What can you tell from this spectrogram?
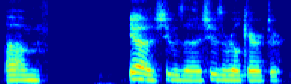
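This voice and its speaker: A woman's voice: lowish voice, level tone, a little slow, a little mellow. A woman chatting casually while playing a tabletop role-playing game, rambling with fillers and laughs.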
